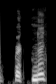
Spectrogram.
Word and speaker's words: PQNK: इसको पिकनिक के तौर पर प्रोनाउंस किया जाता है। पिकनिक नाम है PQNK।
